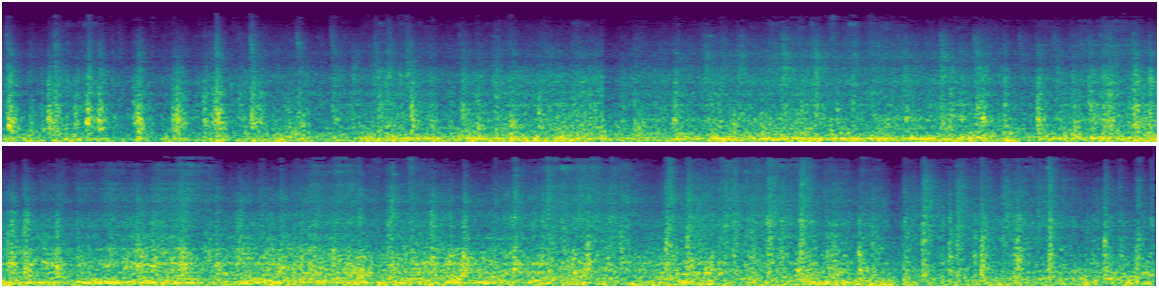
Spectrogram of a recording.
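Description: Passenger train running along the track, heard from an open carriage window: a steady rumble with the wheels clicking and clacking over the rail joints.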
